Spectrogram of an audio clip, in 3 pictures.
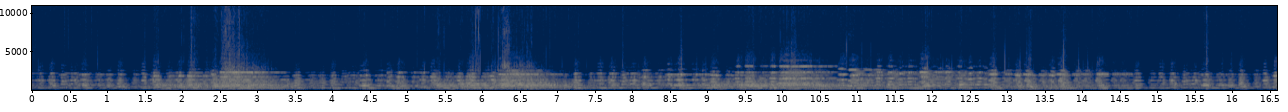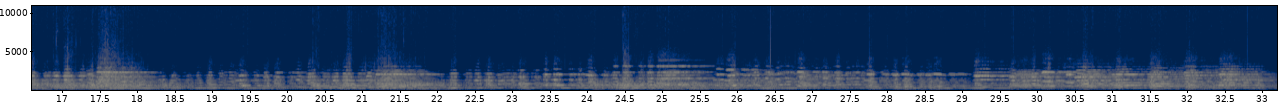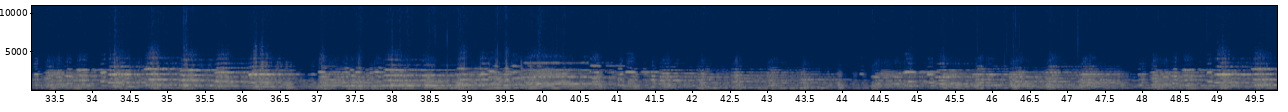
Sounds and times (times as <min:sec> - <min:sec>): Musical instrument: 0:00.0 - 0:49.8.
